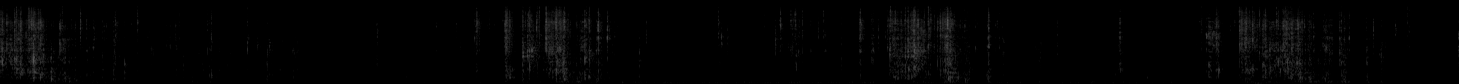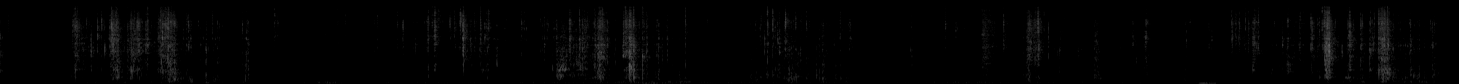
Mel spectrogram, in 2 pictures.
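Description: Trading-card pack wrappers being torn open and crinkled, in repeated short bursts of rustling every second or two.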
